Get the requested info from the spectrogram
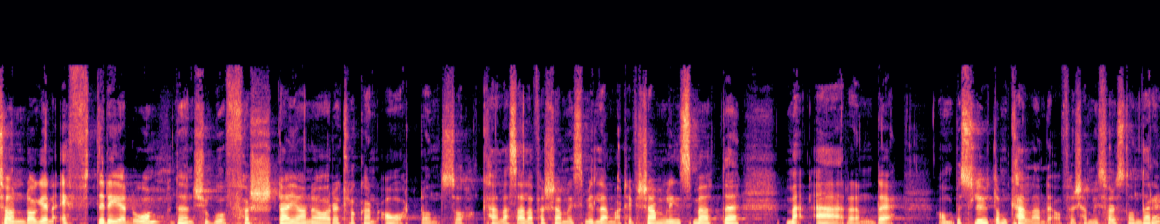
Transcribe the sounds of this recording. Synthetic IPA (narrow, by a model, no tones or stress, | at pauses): sœnd̪ɑːɡənɛft̪əɖɛd̪ɔd̪ɛnɕʉ̟ːɡʊfœʂʈajanɵɑːɾɪkʰlɔkːanɑ̰ːʈɔ̰nsɔ̰kʰalːasalːafœʂamlɪŋsmeːd̪lɛmːa̰ʈʰɪlfœ̥ʂamlɪŋsmøːt̪əmɛ̰ʔæːɾə̰nd̪ə | ʔɔ̰mbɛslʉ̟ːt̪ɔmkʰalːa̰nd̪ə̰a̰vfœʂamlɪŋsfœːɾəst̪ɔnd̪aɾə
